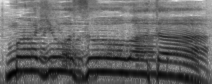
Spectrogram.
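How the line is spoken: Dragon howling. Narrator (Russian): взвыл дракон

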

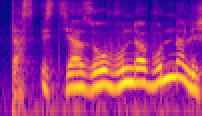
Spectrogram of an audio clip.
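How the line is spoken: Beaming exclamation. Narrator (German): rief der Guri aus und strahlte immer noch

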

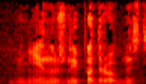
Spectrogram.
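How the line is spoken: Grumpy mutter. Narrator (Russian): сварливо пробурчал Вульф

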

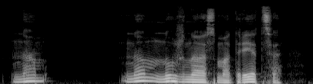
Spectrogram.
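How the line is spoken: Mutter. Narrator (Russian): пробормотал Лестер

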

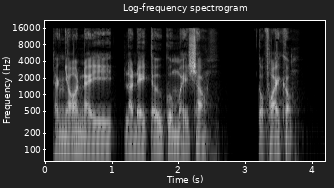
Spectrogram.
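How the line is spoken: Old man, gritted voice. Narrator (Vietnamese): Ông già, gằn giọng mà nói

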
